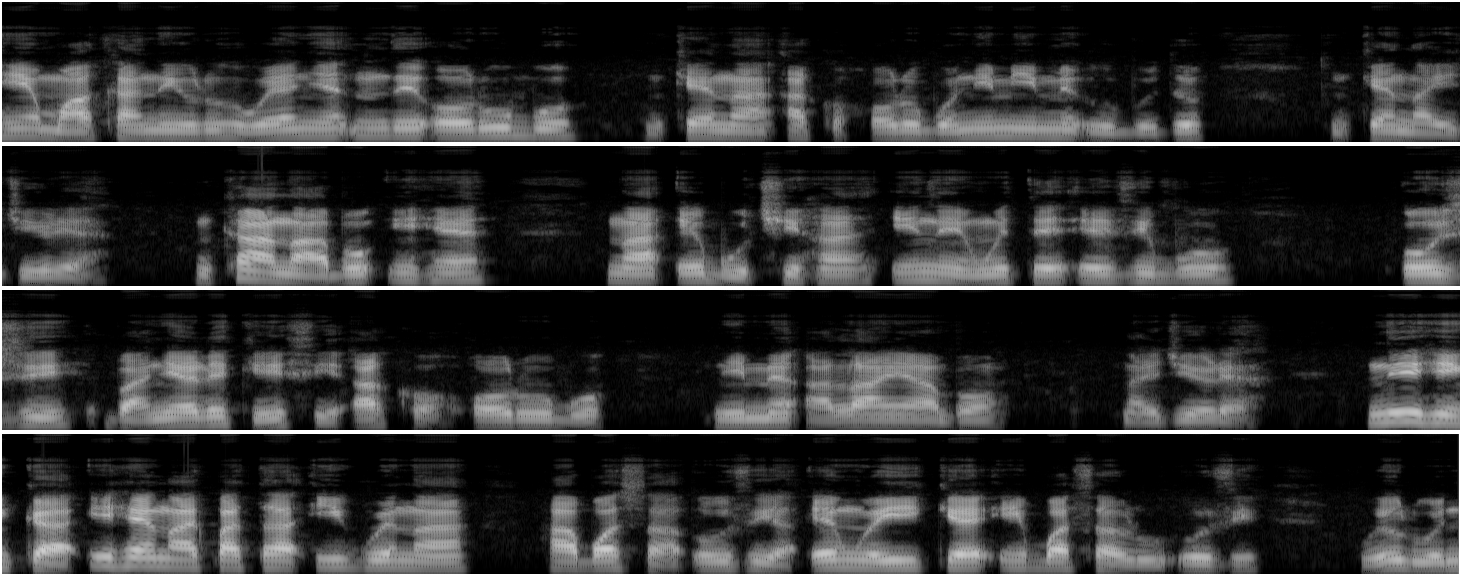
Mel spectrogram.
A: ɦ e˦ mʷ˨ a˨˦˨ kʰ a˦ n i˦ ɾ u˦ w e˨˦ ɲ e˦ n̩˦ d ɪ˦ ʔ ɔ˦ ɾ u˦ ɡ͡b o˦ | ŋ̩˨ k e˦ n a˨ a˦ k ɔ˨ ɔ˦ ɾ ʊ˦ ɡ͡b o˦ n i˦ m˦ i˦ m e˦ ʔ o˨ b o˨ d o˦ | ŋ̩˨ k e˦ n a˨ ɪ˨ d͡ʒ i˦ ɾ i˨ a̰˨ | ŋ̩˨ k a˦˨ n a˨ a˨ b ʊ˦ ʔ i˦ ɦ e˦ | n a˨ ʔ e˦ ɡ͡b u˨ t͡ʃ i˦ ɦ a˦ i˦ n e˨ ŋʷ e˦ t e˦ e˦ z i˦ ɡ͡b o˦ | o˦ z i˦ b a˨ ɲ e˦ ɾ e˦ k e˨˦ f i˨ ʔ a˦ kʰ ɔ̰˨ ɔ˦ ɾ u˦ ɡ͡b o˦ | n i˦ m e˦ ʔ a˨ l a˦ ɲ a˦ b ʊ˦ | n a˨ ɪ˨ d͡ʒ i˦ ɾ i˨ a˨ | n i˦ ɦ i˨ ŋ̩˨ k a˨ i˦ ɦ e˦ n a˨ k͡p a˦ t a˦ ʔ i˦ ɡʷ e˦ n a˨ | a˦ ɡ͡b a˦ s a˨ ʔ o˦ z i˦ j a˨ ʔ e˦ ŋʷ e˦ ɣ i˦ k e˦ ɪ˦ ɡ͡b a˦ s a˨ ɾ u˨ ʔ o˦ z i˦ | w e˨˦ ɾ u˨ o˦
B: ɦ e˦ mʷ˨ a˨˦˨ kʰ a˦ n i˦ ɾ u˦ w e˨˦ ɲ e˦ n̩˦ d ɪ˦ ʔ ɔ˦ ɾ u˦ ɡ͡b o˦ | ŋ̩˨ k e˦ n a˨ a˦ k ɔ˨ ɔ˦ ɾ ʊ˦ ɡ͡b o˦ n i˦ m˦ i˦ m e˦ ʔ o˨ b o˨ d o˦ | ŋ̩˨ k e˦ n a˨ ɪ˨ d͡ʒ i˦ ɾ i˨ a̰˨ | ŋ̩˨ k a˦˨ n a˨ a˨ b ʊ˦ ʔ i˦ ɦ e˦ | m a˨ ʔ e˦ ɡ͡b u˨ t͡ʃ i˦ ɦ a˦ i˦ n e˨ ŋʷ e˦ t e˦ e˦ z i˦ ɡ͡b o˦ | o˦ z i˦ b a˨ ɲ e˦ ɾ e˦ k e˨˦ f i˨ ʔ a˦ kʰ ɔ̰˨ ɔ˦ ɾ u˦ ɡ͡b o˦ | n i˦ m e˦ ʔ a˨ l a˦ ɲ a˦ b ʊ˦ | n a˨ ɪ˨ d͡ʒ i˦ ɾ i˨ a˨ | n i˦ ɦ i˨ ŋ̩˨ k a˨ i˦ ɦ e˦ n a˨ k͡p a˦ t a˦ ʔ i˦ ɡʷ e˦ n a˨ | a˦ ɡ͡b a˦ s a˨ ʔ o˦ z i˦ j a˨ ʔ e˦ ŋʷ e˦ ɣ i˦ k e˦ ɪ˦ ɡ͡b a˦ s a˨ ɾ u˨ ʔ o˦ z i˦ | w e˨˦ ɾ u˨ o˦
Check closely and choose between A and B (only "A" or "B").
A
